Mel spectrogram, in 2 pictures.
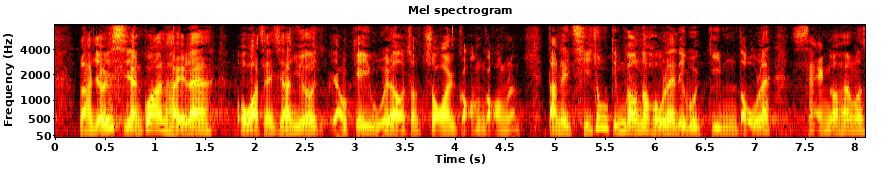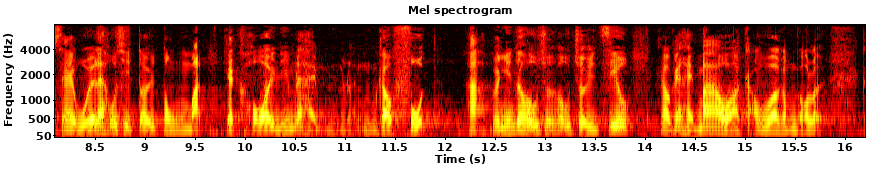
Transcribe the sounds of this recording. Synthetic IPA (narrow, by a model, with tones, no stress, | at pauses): laː˨˩jɐ˨˧wj̪iː˥siː˨kaː˨˧˥nkwaː˥nɦɐ˨jlɛː˥ʔɔ̰ː˨˧waː˨k̚t͡sɛː˨˥jiː˨˩aː˨˥njyː˨˩kɔː˨˥jɐ̰˨˧wke˥jwuː˨jlɛː˥ɔː˨˧t͡sɐ˨wt͡sɔː˧jkɔ̰ː˨˥ŋkɔ̰ː˨˥ŋlaː˥t̪aː˨nɦɐ˨jt͡sʰiː˨˧˥t͡sʊ˥ŋt̪iː˨˥mkɔː˨˥ŋt̪o˥ɦo˨˥wlɛː˥ne˨˧jwuː˨˧jkiː˧nt̪o˨˥wlɛː˥sɛː˨˩ŋkɔː˧ɦœː˥ŋkɔː˨˥ŋsɛː˨˧wuː˨˥jlɛː˥ɦo˨˥wt͡sʰiː˧t̪ɵ˧ɥt̪ʊ˨ŋmɐ̰˨t̚kɛː˧kʰɔː˧jliː˨mlɛː˥ɦɐ˨˩jmm̩˨˩lɐ̰˨˩ŋm̩˨˩kɐ˧wfuː˧t̚ | ha̰ː˨wɪ˨˧ŋjɥy˨˧nt̪o˥who˨˥who˨˥wt͡ʃɵ˧ɥt͡siː˥wkɐ˧wkɪ˨˥ŋɦɐ˨˩jmaː˥waː˧kɐ̰˨˥waː˧kɐ˨˥mkɔ̰ː˨˧˥lɵ̰˨ɥ | kɐ˦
